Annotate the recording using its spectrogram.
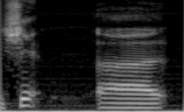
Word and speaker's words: Chantix: Chantix.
